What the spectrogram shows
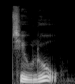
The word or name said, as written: teolog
